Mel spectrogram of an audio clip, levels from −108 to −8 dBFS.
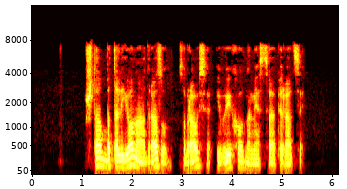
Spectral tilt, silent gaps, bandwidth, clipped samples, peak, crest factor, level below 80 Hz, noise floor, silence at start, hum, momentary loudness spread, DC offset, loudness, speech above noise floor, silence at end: -4 dB/octave; none; 7.8 kHz; under 0.1%; -2 dBFS; 18 dB; -56 dBFS; -89 dBFS; 1.1 s; none; 10 LU; under 0.1%; -20 LUFS; 69 dB; 0.75 s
